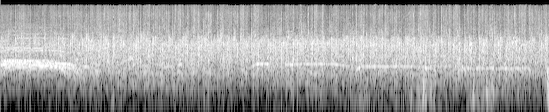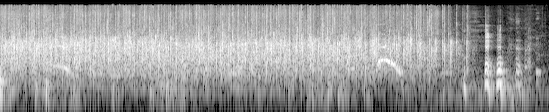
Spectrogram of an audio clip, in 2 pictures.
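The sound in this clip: An audience applauds to welcome four guests: a long, dense run of clapping and cheering mixed with some laughter. It thins out and dies away in the last few seconds.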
